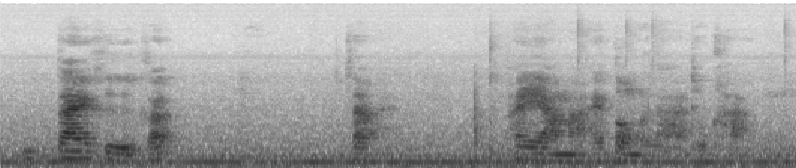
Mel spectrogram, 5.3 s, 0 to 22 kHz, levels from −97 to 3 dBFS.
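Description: No technical fault can be heard anywhere in the recording, and the signal holds steady throughout.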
